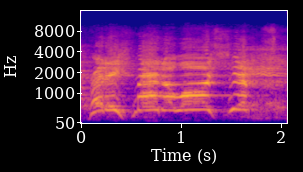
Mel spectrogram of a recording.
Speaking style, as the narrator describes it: The shout

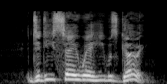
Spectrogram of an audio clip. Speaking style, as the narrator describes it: Ruby snapped at her, feeling the sickening slide of disappointment within her

